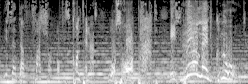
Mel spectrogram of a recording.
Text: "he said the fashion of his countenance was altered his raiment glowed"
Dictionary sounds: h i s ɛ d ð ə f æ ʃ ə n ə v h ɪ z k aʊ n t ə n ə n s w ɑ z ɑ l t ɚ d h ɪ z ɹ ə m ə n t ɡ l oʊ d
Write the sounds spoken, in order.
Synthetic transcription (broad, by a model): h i s ɛ d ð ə f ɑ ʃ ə n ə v h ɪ s k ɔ n t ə n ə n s w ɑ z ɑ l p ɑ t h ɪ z ɹ ə m ə n t ɡ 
